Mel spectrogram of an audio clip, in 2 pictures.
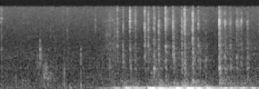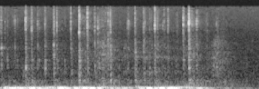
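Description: Typing on a computer keyboard: a quick, uneven run of keystrokes that starts about a second and a half in and goes on for about four seconds, each stroke a short click over a dull low thud, as a terminal command is typed and entered.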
